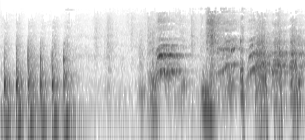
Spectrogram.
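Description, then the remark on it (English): A quick series of knocks at a door is followed by a dog, Luigi, barking loudly, several sharp barks running together for a couple of seconds. “Go bark again.”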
